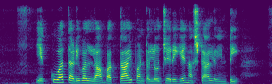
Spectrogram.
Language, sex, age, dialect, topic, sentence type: Telugu, female, 18-24, Utterandhra, agriculture, question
